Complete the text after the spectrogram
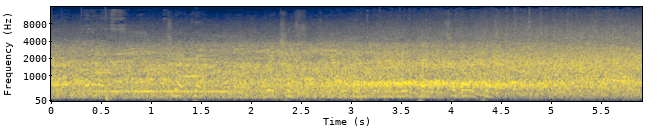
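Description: A crowd roars and cheers as an attack builds.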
